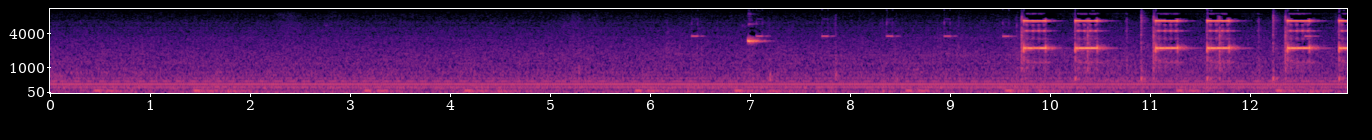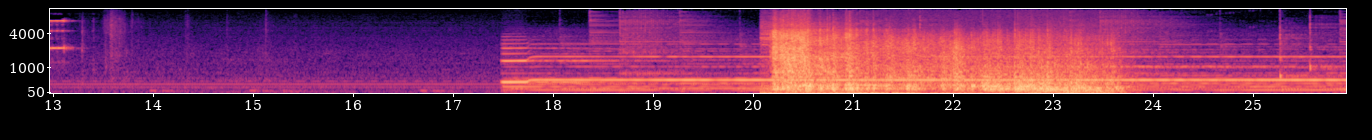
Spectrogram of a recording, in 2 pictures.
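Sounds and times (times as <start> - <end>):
alarm chirp: 9.0 - 13.2.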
